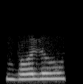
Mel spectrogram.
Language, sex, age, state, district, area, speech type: Maithili, female, 30-45, Bihar, Purnia, urban, conversation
